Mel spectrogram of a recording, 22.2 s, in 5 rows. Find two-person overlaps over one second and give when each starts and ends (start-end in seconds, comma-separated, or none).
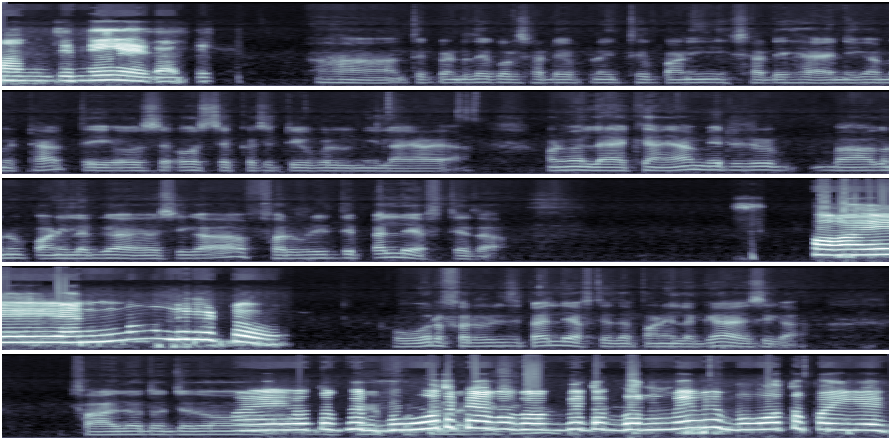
18.9-20.5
